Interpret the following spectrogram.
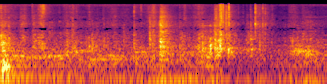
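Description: Faint, scattered crinkling of a sheet of self-adhesive contact paper being handled as its backing is peeled back.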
